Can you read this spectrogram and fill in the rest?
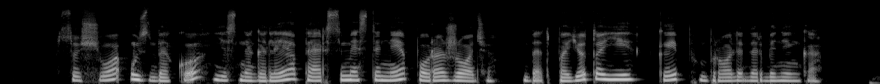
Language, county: Lithuanian, Panevėžys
